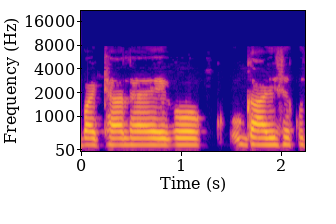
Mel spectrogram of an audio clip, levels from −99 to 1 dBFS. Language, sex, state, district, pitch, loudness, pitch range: Hindi, female, Jharkhand, Sahebganj, 190 Hz, -15 LUFS, 190-195 Hz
